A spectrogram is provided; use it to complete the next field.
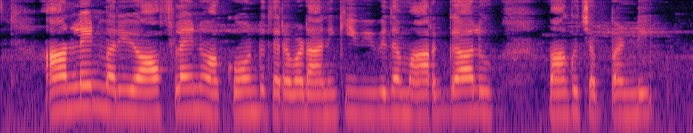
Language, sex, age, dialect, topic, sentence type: Telugu, female, 18-24, Southern, banking, question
